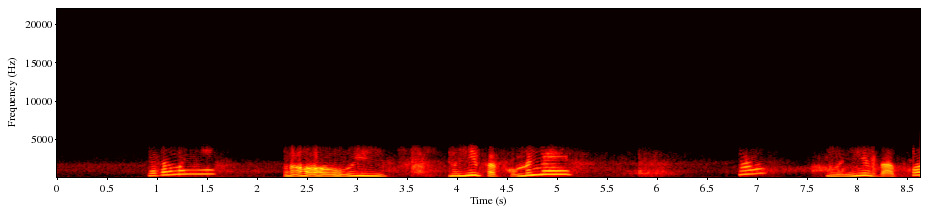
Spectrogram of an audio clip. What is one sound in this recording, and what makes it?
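A small dog yelps and whines excitedly close by.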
